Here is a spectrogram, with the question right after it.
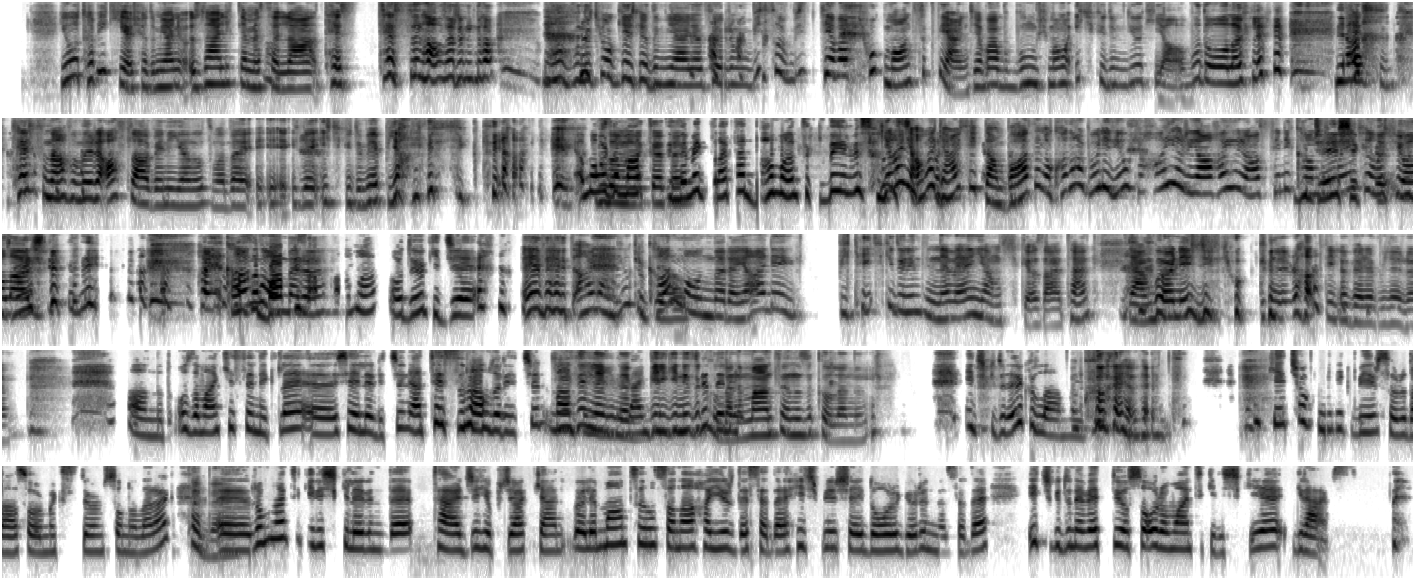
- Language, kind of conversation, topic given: Turkish, podcast, Karar verirken mantığını mı yoksa içgüdülerini mi dinlersin?
- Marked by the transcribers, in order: laughing while speaking: "sınavlarında"; chuckle; laughing while speaking: "olabilir"; chuckle; laughing while speaking: "hep yanlış çıktı, yani"; tapping; laughing while speaking: "sonuç olarak?"; chuckle; laughing while speaking: "Evet"; chuckle; chuckle; unintelligible speech; laughing while speaking: "çok gönül rahatlığıyla verebilirim"; chuckle; laughing while speaking: "Anladım. O zaman kesinlikle, eee … İçgüdüleri kullanmayın diyorsun"; unintelligible speech; other background noise; laughing while speaking: "Oku, evet"; unintelligible speech; chuckle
